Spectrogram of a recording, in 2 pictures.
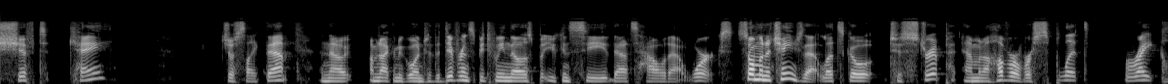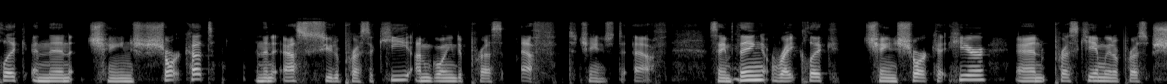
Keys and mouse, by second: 1.6 shift+k, 8.9-23.3 drag.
